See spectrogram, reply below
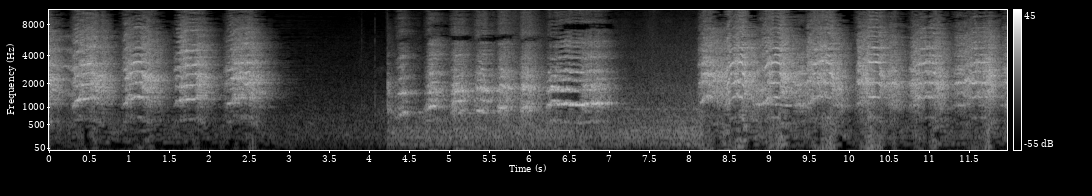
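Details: Displaying cockatoos give loud, harsh, raspy screeches in rhythmic bursts of about four calls. A short quiet gap comes before a noisier middle section and a final run of repeated screeches.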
